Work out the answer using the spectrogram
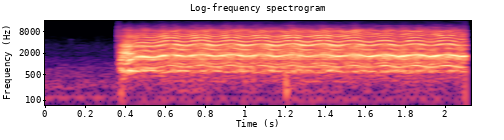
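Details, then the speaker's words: Yammie Noob's turbocharged Suzuki Hayabusa, engine just reinstalled, cranking with plugs and one coil pack checked; steady fast starter whir with no firing pulses. Cranks but never fires, no spark confirmed. "No. Then we definitely got a problem with spark."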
